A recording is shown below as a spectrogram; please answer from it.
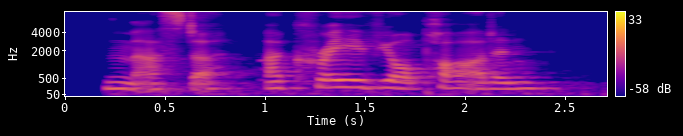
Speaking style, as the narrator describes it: croaked the man

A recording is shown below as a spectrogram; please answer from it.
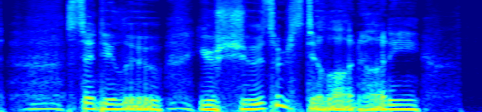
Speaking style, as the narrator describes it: she moaned

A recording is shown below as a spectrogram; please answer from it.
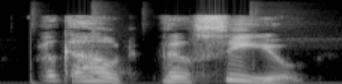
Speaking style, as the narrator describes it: whimpered Durkin

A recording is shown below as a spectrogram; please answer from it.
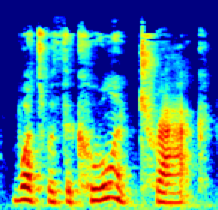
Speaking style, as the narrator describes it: Van Helsing cooed

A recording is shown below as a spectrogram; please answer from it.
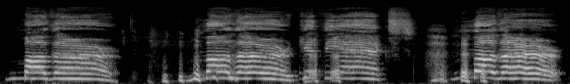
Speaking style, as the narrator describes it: from high in the sky, Jack is just screaming

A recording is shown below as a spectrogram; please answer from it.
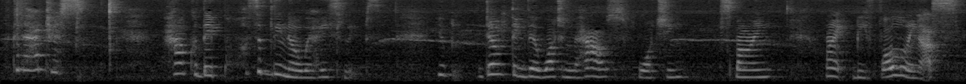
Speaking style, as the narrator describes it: muttered Uncle Vernon whitely

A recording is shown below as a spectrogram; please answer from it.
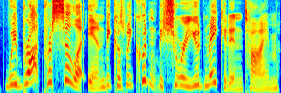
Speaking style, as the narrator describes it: Phoenix told me in a triumphant voice

